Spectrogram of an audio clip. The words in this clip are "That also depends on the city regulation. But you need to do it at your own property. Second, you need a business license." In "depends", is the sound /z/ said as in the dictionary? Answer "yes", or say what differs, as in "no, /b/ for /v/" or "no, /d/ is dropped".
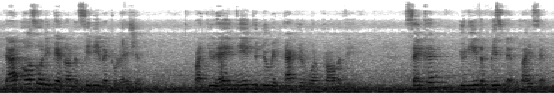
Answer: no, /z/ is dropped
